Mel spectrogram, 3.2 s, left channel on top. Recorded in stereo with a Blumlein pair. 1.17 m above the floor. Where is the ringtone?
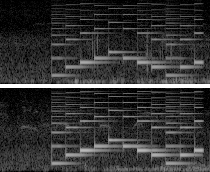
15° right.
